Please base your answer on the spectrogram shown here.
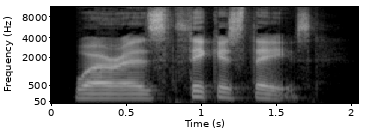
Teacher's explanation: So that doesn't matter if it's in the next word or if it's in the same word. We pronounce the R to link the two vowels.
